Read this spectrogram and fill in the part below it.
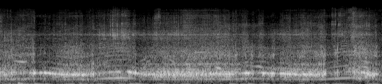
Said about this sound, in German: Wenn ihr immer nur den Mixer aufnimmt, ist das nicht Sehr so cool.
